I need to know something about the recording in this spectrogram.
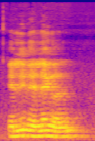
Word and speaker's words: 엘리멜렉: 엘리멜렉은 원래 이름이요. 그 발음 그대로 하면 엘리멜렉 그렇게 있어요. 멜레크인데 멜레크라는 이름이 뜻은 사실은 그 왕이라는 뜻입니다.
